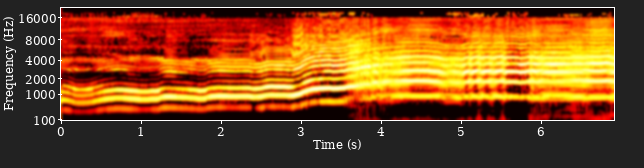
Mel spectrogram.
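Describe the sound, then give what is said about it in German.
An alarm clock, plugged into a wall socket, lets out a scream-like wail: a loud, wavering cry that climbs in pitch, then settles into a harsh, sustained shriek for several seconds, with no talking. “Mensch, ein Wecker, der schreit.”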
